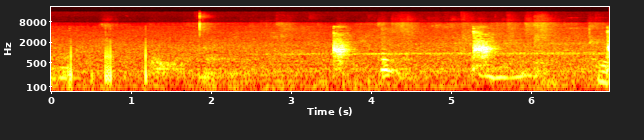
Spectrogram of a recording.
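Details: Dogs at play inside a home let out two sharp barks near the end, amid scattered taps, shuffling and a faint steady hum.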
